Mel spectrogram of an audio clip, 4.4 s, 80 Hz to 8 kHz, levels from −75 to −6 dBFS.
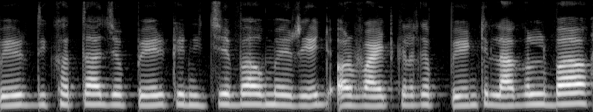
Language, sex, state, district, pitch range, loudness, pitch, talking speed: Bhojpuri, female, Uttar Pradesh, Gorakhpur, 210-225 Hz, -19 LUFS, 220 Hz, 215 wpm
